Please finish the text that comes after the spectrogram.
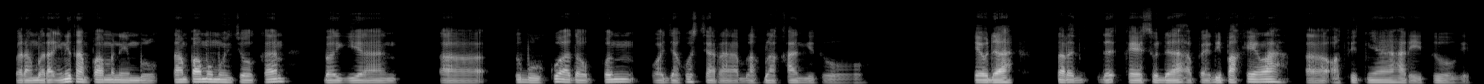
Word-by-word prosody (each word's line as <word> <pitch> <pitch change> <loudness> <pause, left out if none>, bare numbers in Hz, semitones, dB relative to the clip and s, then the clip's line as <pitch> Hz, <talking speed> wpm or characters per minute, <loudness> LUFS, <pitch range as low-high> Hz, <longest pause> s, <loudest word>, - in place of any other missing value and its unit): barang-barang 95 +1 +2
ini 130 - +7
tanpa 115 -4 +3
menimbul 100 -4 0 0.2
tanpa 110 +2 +5
memunculkan 115 +2 +2 0.3
bagian, 95 -1 -2 0.4
eee, 85 -1 -3 0.3
tubuhku 105 +3 +1
ataupun 110 +3 +1 0.2
wajahku 95 +3 -4
secara 90 -7 -4
blak-blakan 90 +1 -4
gitu. 75 -1 -13 1.1
Ya 105 - +4
udah 100 0 +7 0.5
ter 105 -1 +3 0.3
de 105 0 -2
kayak 95 -1 +3
sudah 100 0 +2
apa 100 0 -6
ya - - -2
dipakailah, 115 +2 +3 0.2
eee, 85 +1 -1
outfit-nya 100 0 -3
hari 85 -2 -2
itu 90 -4 -6
gitu. - - -13
100 Hz, 115 wpm, -24 LUFS, 90-110 Hz, 1.1 s, ini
